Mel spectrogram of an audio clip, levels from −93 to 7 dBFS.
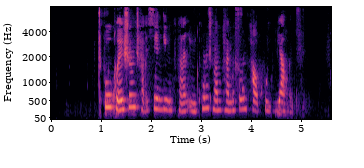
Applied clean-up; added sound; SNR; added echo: neural mask model DeepFilterNet 3.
